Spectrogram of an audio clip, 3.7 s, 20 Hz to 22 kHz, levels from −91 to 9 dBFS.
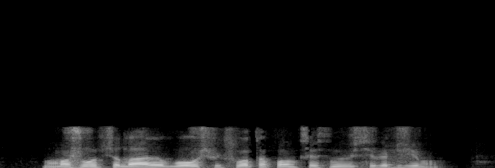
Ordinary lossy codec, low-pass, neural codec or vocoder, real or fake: AAC, 24 kbps; 5.4 kHz; codec, 16 kHz, 2 kbps, FunCodec, trained on Chinese and English, 25 frames a second; fake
